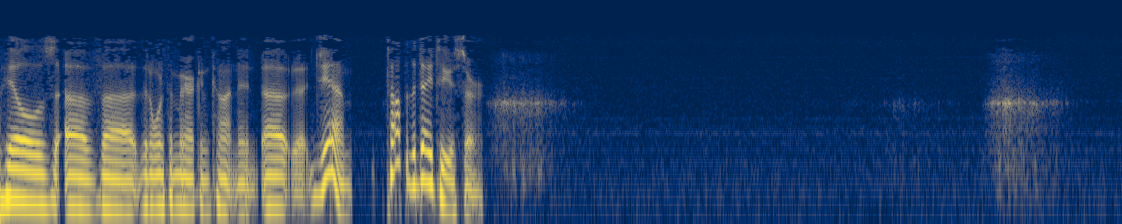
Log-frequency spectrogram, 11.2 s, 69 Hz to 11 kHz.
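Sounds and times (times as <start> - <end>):
speech: 0.0 - 5.0
low hiss: 0.0 - 11.2
quiet breathing: 4.8 - 6.0, 8.4 - 11.0
faint snoring: 4.9 - 5.8, 8.8 - 10.8.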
